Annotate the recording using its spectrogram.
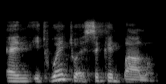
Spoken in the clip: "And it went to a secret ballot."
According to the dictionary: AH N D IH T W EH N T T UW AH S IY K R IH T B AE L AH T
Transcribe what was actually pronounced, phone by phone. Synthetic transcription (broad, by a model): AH N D IH T W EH N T T UW AH S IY K IH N B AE L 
